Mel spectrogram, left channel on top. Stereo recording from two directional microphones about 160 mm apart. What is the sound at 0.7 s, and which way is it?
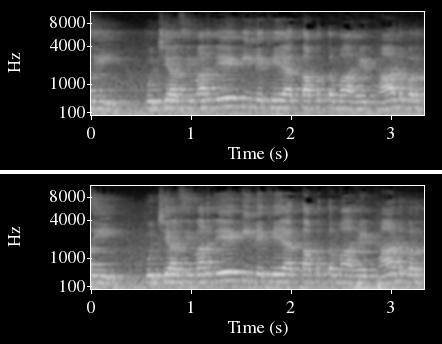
A woman's voice, 25° right (ahead or behind).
